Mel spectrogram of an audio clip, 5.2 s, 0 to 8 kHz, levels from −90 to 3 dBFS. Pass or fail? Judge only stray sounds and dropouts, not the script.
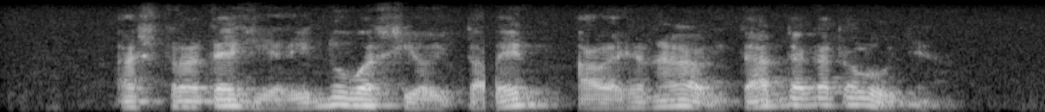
fail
